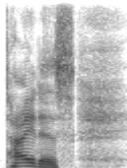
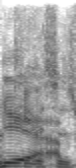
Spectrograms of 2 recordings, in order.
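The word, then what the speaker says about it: Tidus: in the like Tetus pronunciation and why it's pronounced Tetus instead of Titus.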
